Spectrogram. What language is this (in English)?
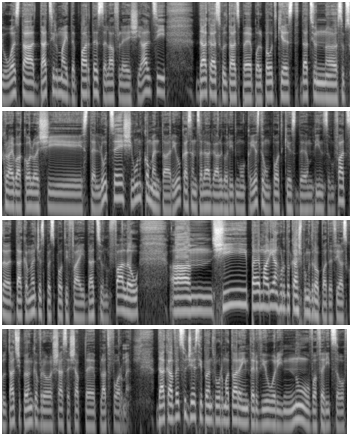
Romanian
